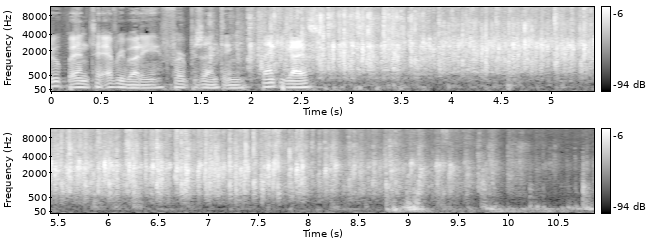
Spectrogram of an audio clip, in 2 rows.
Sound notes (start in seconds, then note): 1.8 audience applauds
